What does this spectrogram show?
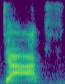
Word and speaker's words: Dax: king we are here today at is it dakes am i pronouncing it correctly yeah actually okay okay that's an idea we played with so yeah yeah so we're here at dax and you guys are right off of the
